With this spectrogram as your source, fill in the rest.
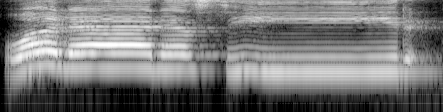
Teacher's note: അപ്പോൾ റോക്ക് സുക്കൂന്, മുന്നെയും സുക്കൂന്, അതിൻ്റെ മുന്നേ കെസ്റയുള്ള അക്ഷരം വന്നാൽ റോക്കിനെ നമ്മൾ താഴ്ത്തിയാണ് ഉച്ചരിക്കുക കേട്ടോ, ലൈറ്റാക്കിയിട്ട് ഉച്ചരിക്കുക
